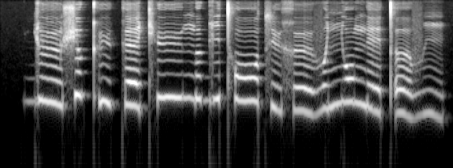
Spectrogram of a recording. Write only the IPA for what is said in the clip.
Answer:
ɟ øː˧˩ ʃ ə˦ kʼ y˧˩ k ɛ˧˩ cʰ yː˦ ŋ ə˦ ɡ i˦ tʰ ɔː˦ t͡s y˧˩ x øː˧˩ v ə˦ ɲ ɔ˦ ŋ e˧˩ tʼ əː˧˩ v i˧˩

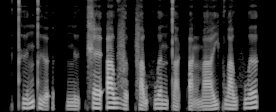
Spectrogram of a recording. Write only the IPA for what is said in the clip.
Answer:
t̪ʰ ɨ˨˦ n t̪ ɨ̰˧˨ ə̯ ʔ | n ɨ˨˩ t̚ x ɛ˧ ʔ a˧ w v ə˨˩ p̚ f a̰˧˨ w h w ə˧ n t̪ a˨˩ k̚ ʔ a̰˧˨ ŋ m aː˨˦ j k w a˧ w h w əː˦˥ k̚

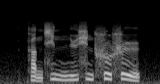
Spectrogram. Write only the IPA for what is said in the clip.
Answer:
k a̰˨˩ n ɕ i˥˩ n n̪ y˧˥ ɕ y˧ n ʂ u˥˧ ʂ ɻ̩˥˩

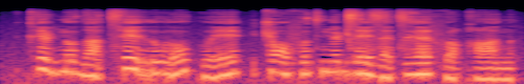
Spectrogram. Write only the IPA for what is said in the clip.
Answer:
kʰ ɪ˥˨ ɖ n ʊ˧˩ d̪ a˩ t͡sʰ e˥˨ r u˧˩ ɾ o˧˥˧ kʷ e˩˥ | t͡ʃ ɔ˧˩ f ʊ˧ t͡s n ɪ˧˥˧ ɖ z e˧˩ z ɛ˩ t͡s ɣ ɛ˧ f ʊ˩ qʰ a˩ n

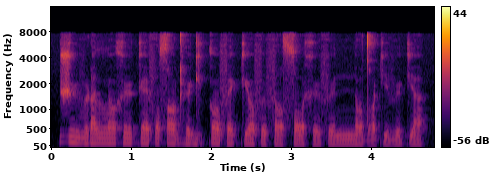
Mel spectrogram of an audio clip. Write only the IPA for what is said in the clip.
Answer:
ʒ ʉ β ɵ ɽ a lː ɔ x ø k ɛ f ʉ sˤ a ɖʱ ø ɡʲ ɵ k ɔ f ɛ kʲ ɔ f ɵ f ɛ sˤ ø x ø f ø nː ʉ dˤ a kʲ ø β ʏ kʲ a

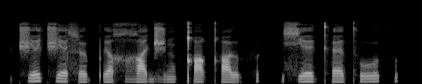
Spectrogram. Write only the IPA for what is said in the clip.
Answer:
t͡ʃ ɪ t͡ʃ e ɬ ø pʼ ɪ χ ʁ a d͡ʒ ə ŋ qʰ ə qʰ ɯ θ | ɕ e kʰ ɛ tʰ u θ

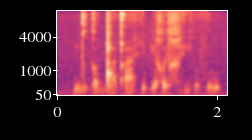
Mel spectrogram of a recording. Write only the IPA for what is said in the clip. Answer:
n d u ɡ ɒ ʊ̯ ŋ͡ǃ ɒ ɪ̯ qʼ æ h i pʲ e χ u lʲ χ e̤ j i̤ ʊ̯ f u

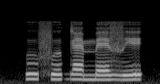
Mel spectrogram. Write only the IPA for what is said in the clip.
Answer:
u f ʊ ɡ æ m ɛ v ɪ

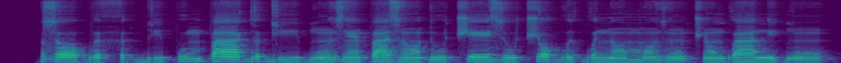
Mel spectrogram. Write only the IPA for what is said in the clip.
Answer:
z ɔ˦˨ b ə˨ h ə˧ ɡ͡b i˨ p u˦ m p aː˦ ɡ ə˦ ɡ iː˨ b ũ˨˦ z ɛ̃˧ p a˦ z ɔ̃˧ ɗ u˧ t͡ʃ eː˦ z u˨ t͡ʃ ɔ˦ ɡʷ i˦ ɡʷ ə˦ n ɔ̃˨˦ m ɔ̃˨ z ũ˨ t͡ʃ ɔ̃˧ ɡʷ aː˦ n i˧ ɡ ũ˨

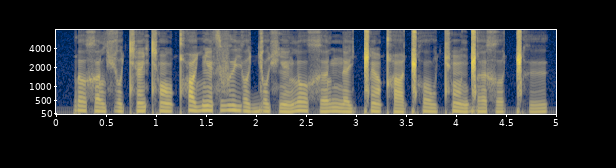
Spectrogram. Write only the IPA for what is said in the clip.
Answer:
ɾ ɤ˥˧ x ʌ˧˩ l ç o˧˩ cʰ ɛ̃˨˦ cʰ ɔ̃˧˩ w qʰ o˥˧ ʎ ẽ˥˧ s v ɨ˥˧ j ɤ˧˩ ɟ o˥˧ ç ẽ˧˩ l o˥˧ x ə˨˦ l n ɛ˧˩ j ǁ ɛ̃˥˧ qʰ ɜ˧˩ ǁʰ o˥˧ w cʰ õ˥˧ ɡ͡ǁ ɜ˥˧ x ɤ˨˦ ǁʰ ɨ˨˦

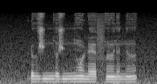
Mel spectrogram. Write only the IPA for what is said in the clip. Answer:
ɽ ɯ ʒ ɲ œ ʒ ɲ õ ɳ æ f œ̃ ɾ ə n ə̃

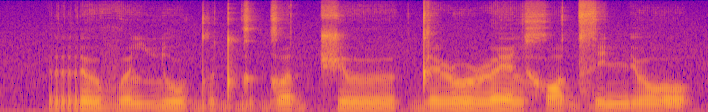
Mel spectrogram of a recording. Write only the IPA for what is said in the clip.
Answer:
r ɯ v ɯ l ʎ u d̪ u d ɡ ɯ ɡ ɤ d t͡ʃ ɯ | d i ɭ u ɭ e l x ɔ d͡z i nʲ o

